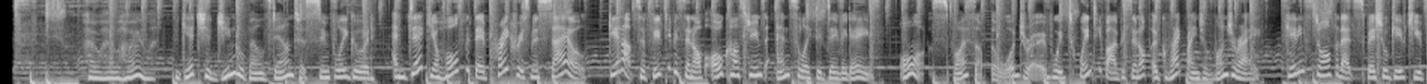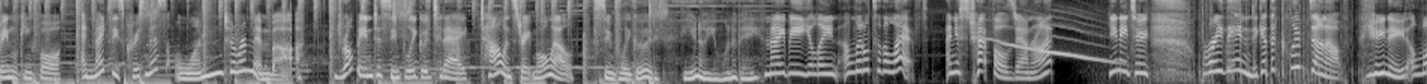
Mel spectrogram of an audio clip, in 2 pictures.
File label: Cheeky Sexy VOs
